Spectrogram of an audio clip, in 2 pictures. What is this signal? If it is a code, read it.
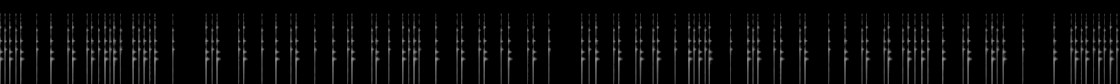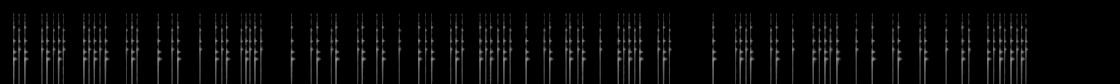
Morse code, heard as a telegraph sounder, hand-sent with a straight key, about 22 wpm. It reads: … WMOI0 1UJ8Q 6LFML 0RSQF YUOEH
